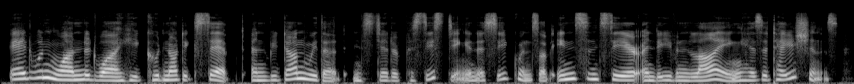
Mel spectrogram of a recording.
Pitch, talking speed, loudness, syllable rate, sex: 210 Hz, 170 wpm, -17 LUFS, 5.1 syllables/s, female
